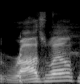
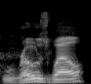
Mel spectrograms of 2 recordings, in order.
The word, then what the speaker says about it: Roswell: It's Roswell, not Rosewell.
